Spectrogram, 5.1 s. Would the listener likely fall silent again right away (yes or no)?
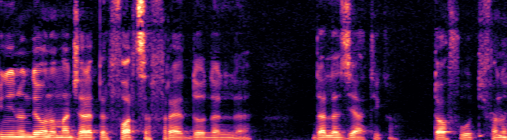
no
